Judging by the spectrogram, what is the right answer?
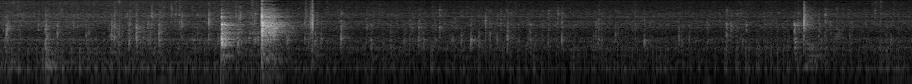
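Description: Slotted metal spatula clinking and scraping against a frying pan and a glass plate as fried fish pieces are lifted out and set down, with a couple of louder knocks about two seconds in and another near the end. Ghee sizzles faintly in the pan underneath.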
